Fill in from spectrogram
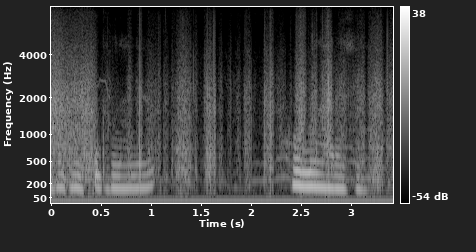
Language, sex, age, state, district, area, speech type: Bodo, female, 45-60, Assam, Baksa, rural, spontaneous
